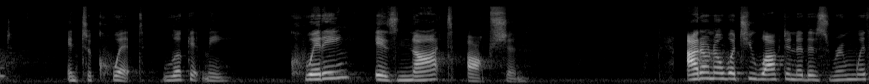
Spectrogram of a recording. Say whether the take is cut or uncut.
cut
